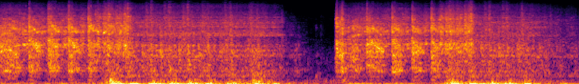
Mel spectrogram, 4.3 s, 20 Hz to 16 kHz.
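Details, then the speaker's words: Volvo 480 that dies almost immediately after starting, after the cam belt was re-timed (timing proved correct before) and with fuel delivery checked next: starter cranks, engine catches roughly then dies; crank no start, immediate stall. "Well so far it didn't work. So, we're going to investigate a little bit further. So, apparently the timing issue was not the only issue."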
